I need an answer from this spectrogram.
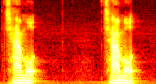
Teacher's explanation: And again, in terms of pronunciation, because the second syllable begins with an ion consonant, the 미음 받침 in the first syllable carries over to the second syllable. So when we say this word quickly, it's 잠옷, 잠옷.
